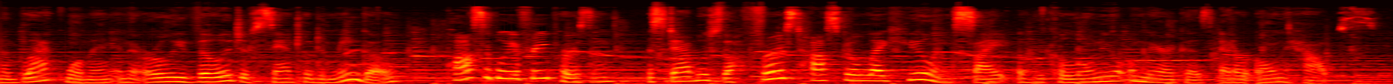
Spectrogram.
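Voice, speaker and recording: A woman narrating a scripted clip with a lively, rising and falling pitch. She reads in an even, prepared way. Loud music plays under her voice.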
